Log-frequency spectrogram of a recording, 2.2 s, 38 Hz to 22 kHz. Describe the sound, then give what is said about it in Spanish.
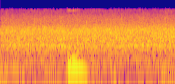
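A stadium ovation for footballer Navas on his 500th match, a sustained roar of clapping crowd noise at steady volume, with a brief voice rising over it near the middle. “Y ovación a Navas también. El homenaje que de los 500 partidos, sí.”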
